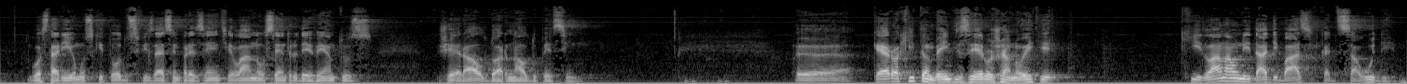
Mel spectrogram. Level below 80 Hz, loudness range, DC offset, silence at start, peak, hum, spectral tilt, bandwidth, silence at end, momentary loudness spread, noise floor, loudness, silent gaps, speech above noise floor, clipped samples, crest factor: -48 dBFS; 9 LU; 5%; 0.2 s; -2 dBFS; none; -4.5 dB/octave; 16.5 kHz; 0 s; 12 LU; -48 dBFS; -21 LUFS; none; 28 dB; under 0.1%; 20 dB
